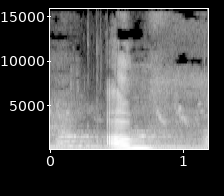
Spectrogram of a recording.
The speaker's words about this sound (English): I always have dogs barking in the background. I'm sorry about that.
